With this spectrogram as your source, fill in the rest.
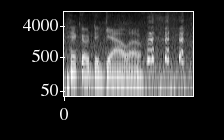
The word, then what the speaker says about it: pico de gallo: yeah you hate tomatoes it's pronounced first of all it's pronounced pico de gallo and secondly yes I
